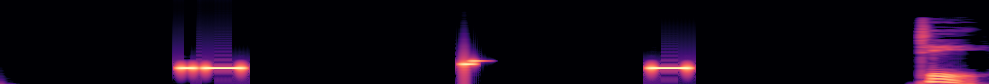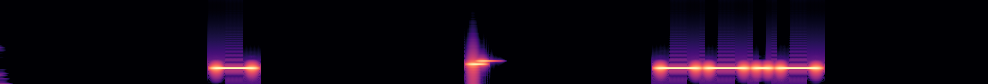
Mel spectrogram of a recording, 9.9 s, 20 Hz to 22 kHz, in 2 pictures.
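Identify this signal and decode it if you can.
Morse code, heard as a keyed tone, about 20 wpm, 700 Hz. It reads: A T T Q
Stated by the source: Single letter and number Morse drill at 20 wpm, from N4LCD.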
